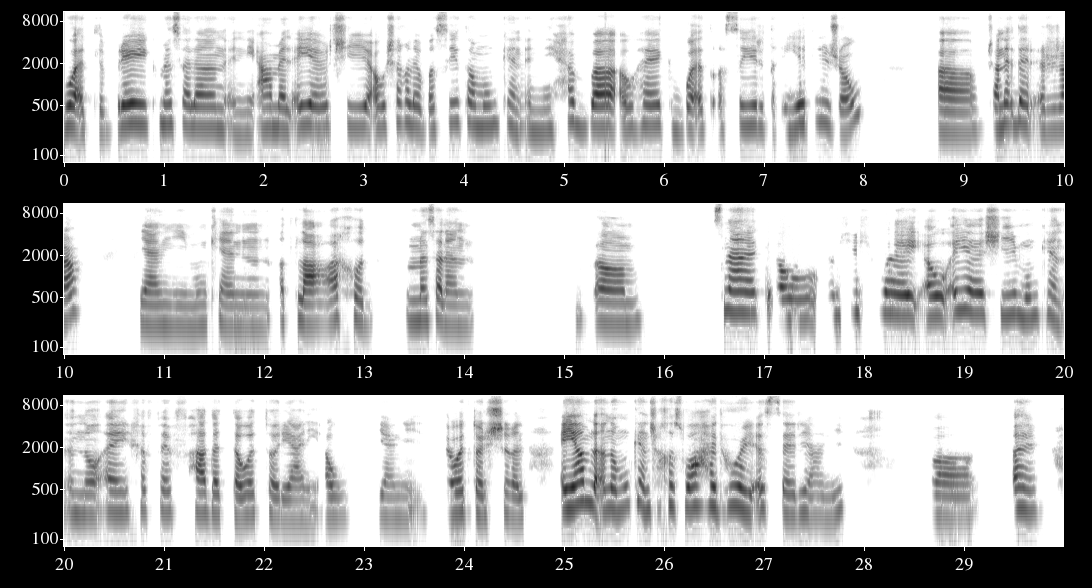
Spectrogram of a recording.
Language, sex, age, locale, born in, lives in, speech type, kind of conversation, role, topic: Arabic, female, 25-29, ar-SY, Saudi Arabia, United States, conversation, unstructured, none, إزاي بتتعامل مع ضغوط يوم الشغل؟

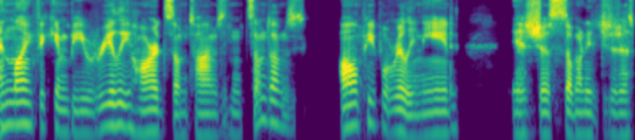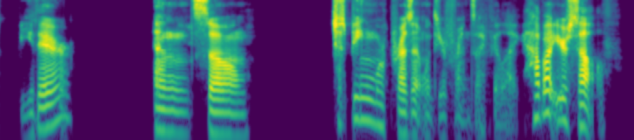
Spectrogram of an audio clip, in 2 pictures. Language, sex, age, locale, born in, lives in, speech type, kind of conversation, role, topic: English, male, 25-29, en-US, United States, United States, conversation, unstructured, none, How can you show up better for your friends?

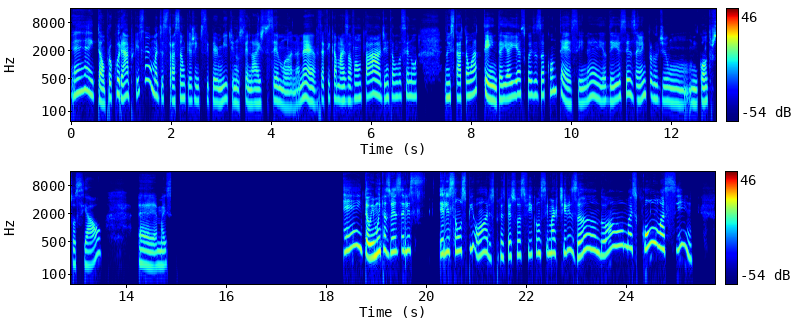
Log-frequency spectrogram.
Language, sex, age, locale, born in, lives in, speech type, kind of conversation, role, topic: Portuguese, female, 55-59, pt-BR, Brazil, United States, conversation, podcast, guest, Como você pode aprender com os seus erros sem se punir?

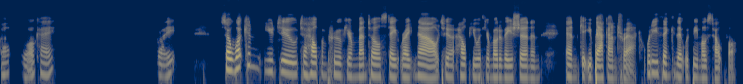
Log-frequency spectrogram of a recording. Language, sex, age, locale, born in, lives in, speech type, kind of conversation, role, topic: English, female, 55-59, en-US, United States, United States, conversation, advice, advisor, How can I build better daily productivity habits?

